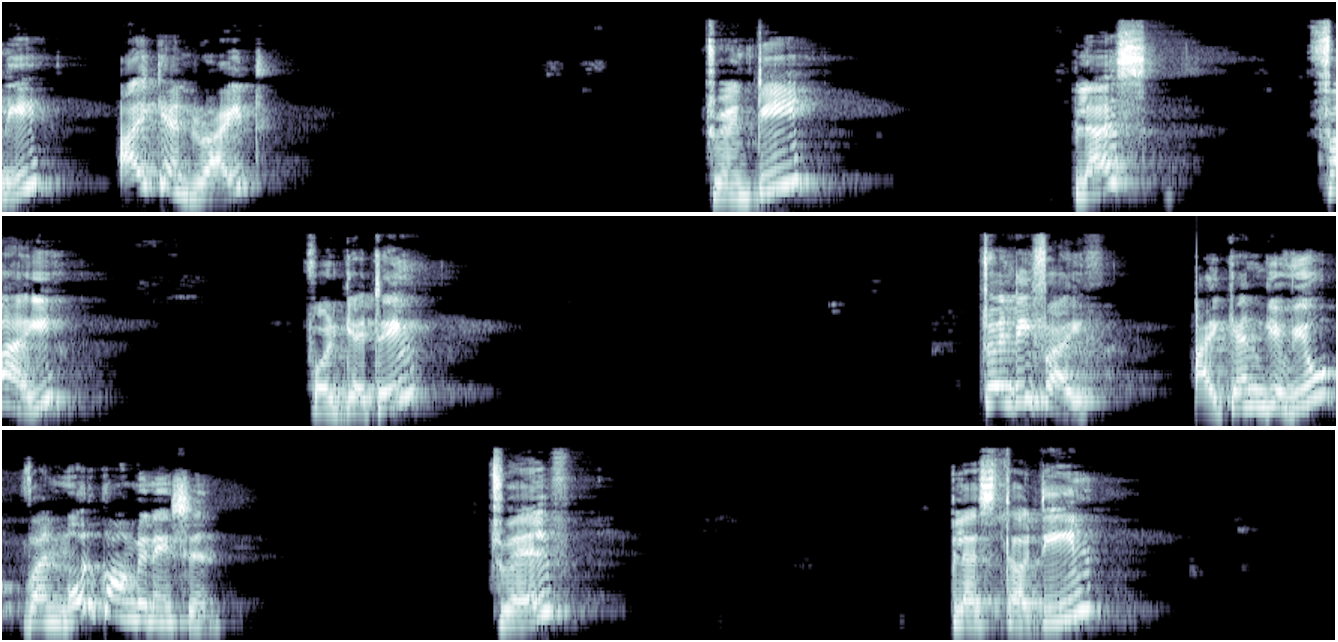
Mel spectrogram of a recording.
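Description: A young woman speaks clearly and with animation, close to a microphone, in short phrases with pauses.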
